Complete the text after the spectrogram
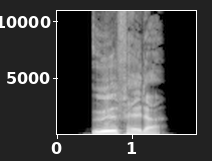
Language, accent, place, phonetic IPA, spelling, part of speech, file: German, Germany, Berlin, [ˈøːlˌfɛldɐ], Ölfelder, noun, De-Ölfelder.ogg
- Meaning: plural of Ölfeld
